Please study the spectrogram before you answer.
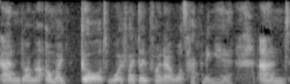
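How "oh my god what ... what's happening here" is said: plain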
